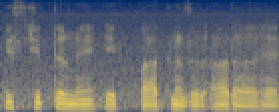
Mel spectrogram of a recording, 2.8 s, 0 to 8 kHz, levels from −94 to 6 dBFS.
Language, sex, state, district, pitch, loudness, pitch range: Hindi, male, Chandigarh, Chandigarh, 110 Hz, -16 LUFS, 100-125 Hz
